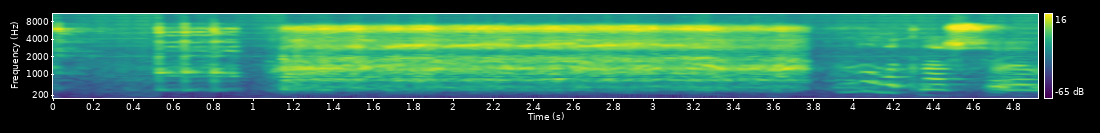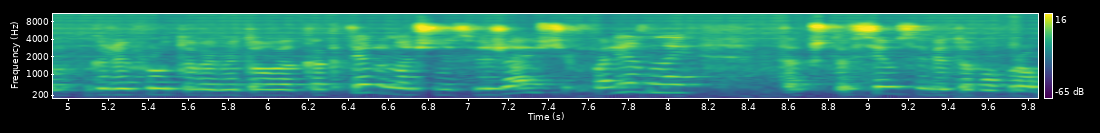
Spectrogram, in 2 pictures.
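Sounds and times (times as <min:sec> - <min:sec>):
blender blending fruit pulp with honey: 0:00.7 - 0:03.8
speech: 0:04.4 - 0:09.8.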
